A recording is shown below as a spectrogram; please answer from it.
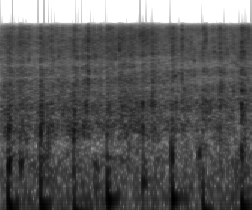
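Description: Water splashing from a swimmer's kicking feet as he dives head-first under the pool surface. The splashes come in a quick, regular series of about four a second.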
